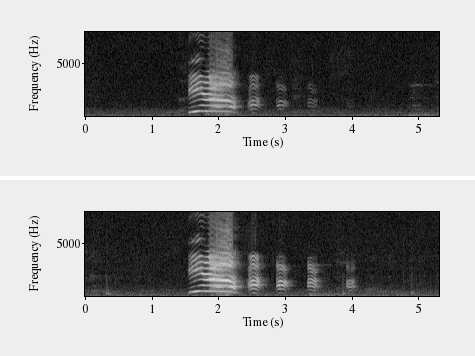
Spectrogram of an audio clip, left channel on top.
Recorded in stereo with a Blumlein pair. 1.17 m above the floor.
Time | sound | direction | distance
1.6 | laughter | 10° left | ?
